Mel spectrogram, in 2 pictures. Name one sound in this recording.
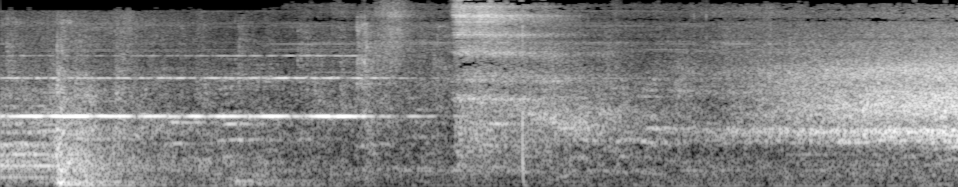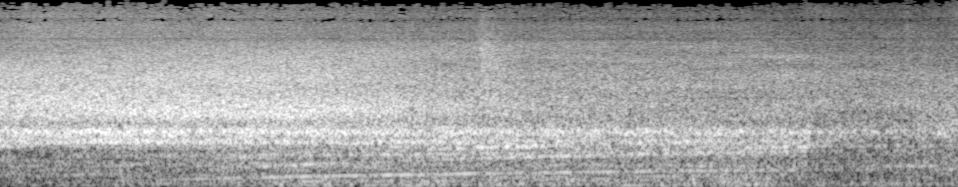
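A subway train rumbles and roars as it pulls away in an echoing tunnel, then fades.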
